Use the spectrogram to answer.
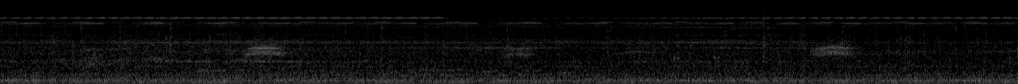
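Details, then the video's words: Little egrets chasing each other, perhaps over food, as one gives three short, harsh, croaking calls a few seconds apart over a steady engine rumble and a high, thin background hiss. "The little egret sound(Egretta garzetta)"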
